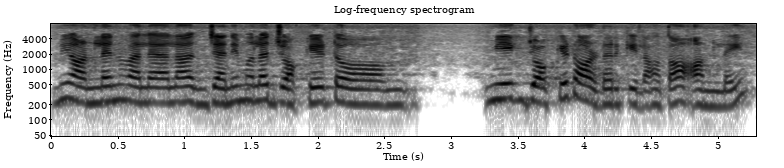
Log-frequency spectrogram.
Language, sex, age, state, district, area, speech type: Marathi, female, 30-45, Maharashtra, Nagpur, rural, spontaneous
